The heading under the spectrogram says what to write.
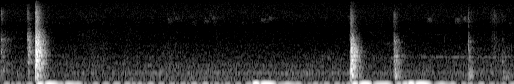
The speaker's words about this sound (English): Doors. All those doors.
